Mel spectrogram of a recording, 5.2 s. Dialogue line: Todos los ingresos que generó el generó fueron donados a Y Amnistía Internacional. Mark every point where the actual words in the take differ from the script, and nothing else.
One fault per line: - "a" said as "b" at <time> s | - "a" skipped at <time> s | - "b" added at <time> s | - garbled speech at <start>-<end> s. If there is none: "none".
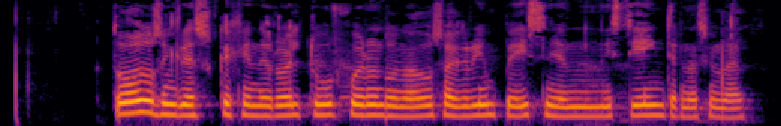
- "generó" said as "tour" at 2.0 s
- "Greenpeace" added at 3.0 s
